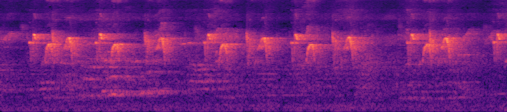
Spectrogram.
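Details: Small bird calling loudly from a mango tree, repeating sharp, high chirps in quick pairs and triplets roughly twice a second against a hissing background.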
